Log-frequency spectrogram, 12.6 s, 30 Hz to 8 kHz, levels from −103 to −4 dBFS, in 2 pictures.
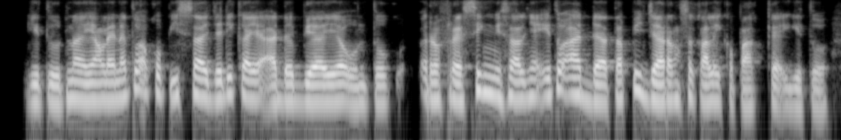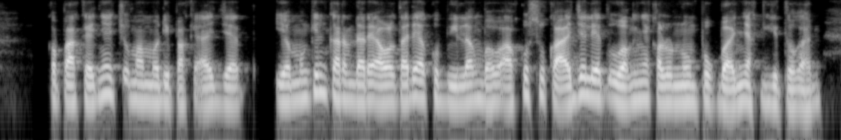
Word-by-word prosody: gitu. 135 -1 -4
Nah, 155 -1 0
yang 145 0 +2
lainnya 150 +2 +2
tuh - - -3
aku 195 - -4
pisah 170 0 +1
jadi 155 +4 0
kayak 160 -4 +1
ada 140 0 -1
biaya 140 0 +4
untuk 130 +1 -6 0.2
refreshing 150 +6 0
misalnya 165 -1 0
itu 175 - -1
ada 155 -7 +3
tapi 155 +6 -3
jarang 145 -1 +3
sekali 140 0 -1
kepake 115 0 -5
gitu. 115 -2 -8 0.4
Kepakenya 135 +7 0
cuma 155 -4 -4
mau 135 - 0
dipake 125 -3 -4
aja 125 0 -1 0.2
ya 140 - +2
mungkin 155 +7 -3
karena 150 -2 +2
dari 140 +1 +3
awal 135 0 +5
tadi 140 +4 +2
aku 155 -1 +1
bilang 140 0 -1
bahwa 130 -2 +1
aku 175 +8 -5
suka 175 - +3
aja 185 +2 +1
lihat 160 -2 +2
uangnya 145 +1 +1
kalo 135 -1 +1
numpuk 135 0 -2
banyak 135 +2 +2
gitu 120 -3 -3
kan, 115 +5 -3
140 Hz, 215 wpm, -22 LUFS, 135-155 Hz, 0.4 s, awal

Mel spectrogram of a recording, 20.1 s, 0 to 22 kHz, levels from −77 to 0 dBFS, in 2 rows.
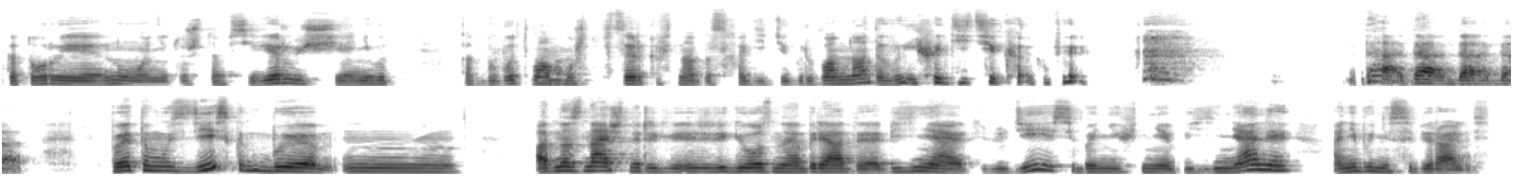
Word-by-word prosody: которые, 145 -1 -2
ну, 150 -2 -3
они 130 0 -6
тоже 130 +1 -11
там 130 0 -9
все 130 0 -10
верующие, 160 -5 -1
они, 135 +3 -4
вот, 150 -2 -6 0.4
как 140 -2 -13
бы: 135 0 -11
"Вот 160 +2 -5
вам, 155 -1 0
может, 145 0 -9
в - - -18
церковь 155 0 -2
надо 135 -2 -6
сходить". 135 0 -12
Я 135 - -8
говорю: 135 0 -12
"Вам 155 +1 +1
надо, 175 -2 -1
вы 175 +6 -4
и - - -4
ходите, 185 -1 -2
как - - -8 0.2
бы". 235 0 -2 1.7
Да, 255 +1 0
да, 175 -3 +5
да, 150 -2 +1
да. 145 0 -5 0.5
Поэтому 195 +1 +4
здесь, 175 +6 +3
как 225 -3 -3
бы, 175 -4 +6
м, 155 -3 -2 0.5
однозначно 190 0 +4
религи 155 -2 -3
религиозные 160 0 +2
обряды 150 -3 +4
объединяют 150 -2 +1
людей. 140 - -3
Если 205 -6 -4
бы 145 - -1
они 145 0 -2
их 140 +1 -11
не 145 -2 -1
объединяли, 160 - +2 0.2
они 160 +5 +1
бы 175 0 -2
не 155 -1 -1
собирались. 135 -5 -2
155 Hz, 155 wpm, -22 LUFS, 140-170 Hz, 1.7 s, бы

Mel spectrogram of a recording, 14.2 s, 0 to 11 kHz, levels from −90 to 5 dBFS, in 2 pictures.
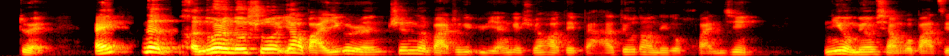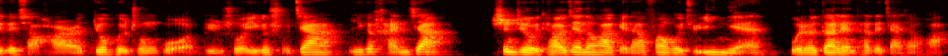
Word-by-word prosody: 对。 - - -2 0.3
诶， - - +6
那 260 -1 +7
很 275 - +4
多 - - +11
人 240 -2 +9
都 225 0 +10
说 225 -1 +6
要 230 - +4
把 - - +3
一 130 +5 0
个 170 +1 0
人， 135 -1 -2
真 180 +5 -3
的 165 -3 -1
把 - - 0
这 130 - -8
个 135 - -5
语 120 - -10
言 110 +3 -6
给 120 - -6
学 120 +1 -8
好， 120 -1 -4
得 115 +1 -6
把 115 - -11
他 110 - -7
丢 135 +4 -7
到 135 -3 -6
那 120 0 -7
个 115 0 -8
环 105 -2 -9
境。 125 +2 -6 0.5
你 - - -1
有 - - +4
没 125 - +1
有 135 - 0
想 120 -7 -2
过 115 - -4
把 105 -2 -3
自 100 - -8
己 115 - -5
的 115 - -4
小 115 - -9
孩 - - -11
儿 - - -6
丢 130 - -4
回 110 -4 -6
中 110 0 -10
国。 - - -9
比 105 - -12
如 100 - -15
说 110 +1 -7
一 115 - -5
个 120 - -5
暑 120 - -12
假， 130 -1 -3
一 130 - -9
个 145 - -5
寒 145 - -6
假， 140 +1 -3 0.3
甚 140 - 0
至 130 - -3
有 115 -2 +1
条 110 0 -2
件 130 +2 -2
的 125 - -3
话 120 -2 -1
给 - - -7
他 110 +1 -7
放 120 +1 -5
回 115 - -4
去 115 - -9
1 130 - -4
年， 115 -1 -6 0.2
为 - - -3
了 120 0 -3
锻 120 0 +1
炼 110 -2 -2
他 110 0 -10
的 - - -7
家 - - -10
乡 - - -15
话。 - - -15
120 Hz, 345 characters per minute, -23 LUFS, 115-135 Hz, 0.5 s, 多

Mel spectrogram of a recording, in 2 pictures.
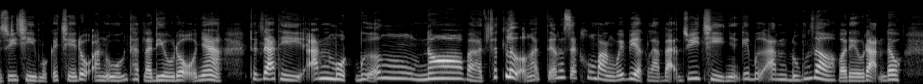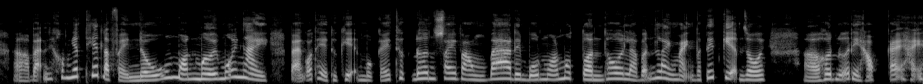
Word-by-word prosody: duy 205 +7 -1
trì 195 -2 0
một 165 - -9
cái 180 - -7
chế 190 -2 -2
độ 240 - +1
ăn 195 -1 -4
uống 180 +3 -3
thật 235 -2 -7
là 170 - +3
điều 185 +1 0
độ 200 -2 +1
nha. 220 0 +5 0.3
Thực 250 -2 -7
ra 250 - +8
thì 220 -7 -2
ăn 270 +3 +3
một 240 -5 +2
bữa 235 +7 -3
ng 275 -6 -3
no 275 0 +8
và - - -2
chất 340 +3 -7
lượng 345 - +4
á - - -3
sẽ - - -1
v - - -5
sẽ - - +1
không 295 -2 -10
bằng 215 -8 +1
với 220 - -1
việc 240 -6 +1
là 170 -2 -5
bạn 180 - 0
duy 275 +5 +2
trì 220 -8 -1
những 175 0 -6
cái 260 - -6
bữa 255 - -8
ăn 230 -2 -3
đúng 200 +8 -6
giờ 255 -9 +4
và 160 - +2
đều 170 0 -1
đặn - - +3
đâu. 225 0 +4 0.4
À, - - -6
bạn - - -1
thì - - -8
không 315 +2 -5
nhất 355 +3 +2
thiết 425 0 -3
là - - +4
phải 170 -3 -5
nấu 195 - -1
món 240 -2 +2
mới 245 0 +3
mỗi 305 +6 -1
ngày, 240 -12 +2 0.2
bạn - - +2
có 210 - -3
thể 250 -6 -4
thực 200 +1 -14
hiện 205 -3 -4
một 190 - -6
cái 200 +4 -5
thực 280 +2 -10
đơn 265 +1 -1
xoay 265 0 +1
vòng 220 -5 -3
3-4 240 -4 +2
món 225 +2 -3
1 290 - -3
tuần 215 -2 +1
thôi 260 +2 0
là 220 -4 -2
vẫn 210 - -4
lành 285 -5 -2
mạnh 215 - 0
và 210 - -8
tiết 315 +6 -6
kiệm 275 -7 +2
rồi. 210 0 +1 0.4
Ờ, 170 0 -1
hơn 240 +5 -1
nữa 240 - -2
thì 230 - -2
học 200 - -2
cái - - +2
hãy - - -1
230 Hz, 295 wpm, -23 LUFS, 200-265 Hz, 0.4 s, ra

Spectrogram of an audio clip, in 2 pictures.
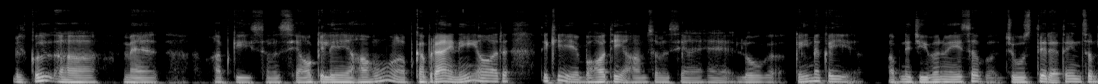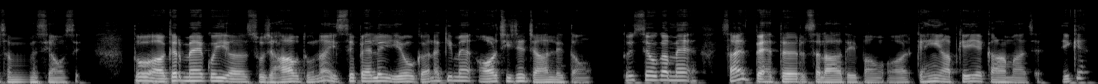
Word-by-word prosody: बिल्कुल 150 - +1
अ, 105 -4 +1 0.3
मैं 105 0 -1 0.6
आपकी 105 -1 -4
समस्याओं 100 +2 -4
के 110 - +1
लिए 110 0 +3
यहाँ 105 +2 +1
हूँ 155 +4 -3
आप 105 0 -5
घबराएँ 120 +2 +6
नहीं 140 - 0
और 140 -2 0 0.4
देखिए 175 +4 -1
ये 110 - -2
बहुत 115 +2 +1
ही 120 - +4
आम 100 +2 -5
समस्याएँ 100 -1 -6
हैं। 100 0 -9
लोग 105 0 -5 0.3
कहीं 120 +3 0
न 155 0 0
कहीं 120 -3 -1 0.4
अपने 115 +2 -2
जीवन 110 +2 +2
में 115 -1 +1
ये 115 - +1
सब 125 -6 -4
जूझते 105 +5 +1
रहते 100 +4 0
हैं 130 - +1
इन 125 - -2
सब 125 0 -1
समस्याओं 110 -2 -3
से। 100 - -12 0.5
तो 175 0 +4
अगर 175 +7 +5
मैं 170 0 +7
कोई 160 -2 +4
अ, 120 -2 +2
सुझाव 115 +3 +3
दूँ 110 +2 -2
ना 150 - +1
इससे 155 +1 -1
पहले 150 +1 +3
ये 130 -5 +1
होगा 130 -2 0
न - - -3
कि 185 - -3
मैं 170 -2 0
और 130 +2 +4
चीज़ें 150 +1 0
जान 110 -2 +1
लेता 105 0 -4
हूँ 100 +1 -11 0.3
तो 195 - -5
इससे 200 0 -1
होगा 200 0 +4
मैं 190 -1 +2 0.4
शायद 225 0 +4
बेहतर 125 -1 +5
सलाह 105 -1 +1
दे 105 - -1
पाऊँ 100 0 -6
और 100 +2 -7
कहीं 135 +4 0
आपके 120 +3 -1
ये 140 0 +1
काम 105 -1 -1
आ 100 - -4
जाए। 80 - -17 0.2
ठीक - - -4
है? - - -5
115 Hz, 200 wpm, -24 LUFS, 105-140 Hz, 0.6 s, मैं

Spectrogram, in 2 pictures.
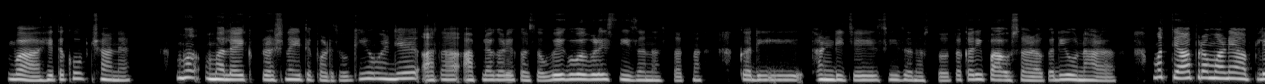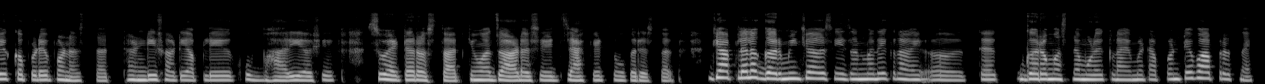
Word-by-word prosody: वाह! 215 -5 +4
हे 210 - +1
तर 225 - -1
खूप 260 +2 -5
छान 220 -5 0
आहे. 195 0 -4 0.5
मग 315 +2 +1
मला 230 -2 +6
एक 220 -1 0
प्रश्न 215 +2 -2
इथे 220 -1 0
पडतो, 185 0 -6
की 255 +5 -3
म्हणजे 265 +1 +2
आता 215 +2 -2
आपल्याकडे 210 +1 -2
कसं 185 -2 -5
वेगवेगळे 230 +1 +4
सीजन 200 -4 -1
असतात 175 -1 -7
ना, 195 - -5 0.4
कधी 205 -1 -2 0.2
थंडीचे 210 -3 +3 0.2
सीजन 205 -3 -3
असतो, 175 0 -8
तर 210 - -5
कधी 225 +1 0
पावसाळा, 195 -2 -1
कधी 205 +3 0
उन्हाळा. 200 -6 +1 0.4
मग 340 +2 0
त्याप्रमाणे 295 -1 +4
आपले 245 -1 +1
कपडे 215 -2 -1
पण 210 -2 +2
असतात. 175 0 -6 0.2
थंडीसाठी 205 -1 +1
आपले 195 +1 -3
खूप 205 -5 -4
भारी 185 +1 0
असे 195 +2 -5 0.4
स्वेटर 210 -4 +2
असतात 175 -2 -2
किंवा 205 -1 +3
जाड 190 -2 +3
असे 190 +1 -2 0.2
जॅकेट्स 195 0 -3
वगैरे 185 -2 -3
असतात, 170 0 -8 0.4
जे 320 - +5
आपल्याला 305 0 +5
गर्मीच्या 265 +1 +4
सीजनमध्ये 245 0 +2
क्लाय 235 -4 0
अ, 205 -3 -5 0.2
त्यात 225 -1 -3 0.3
गरम 240 -1 +5
असल्यामुळे 225 -1 +2
क्लायमेट 215 0 -2
आपण 245 +3 -2
ते 285 - -1
वापरत 270 -4 +1
नाही. 190 -4 -7
215 Hz, 150 wpm, -22 LUFS, 195-240 Hz, 0.5 s, मला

